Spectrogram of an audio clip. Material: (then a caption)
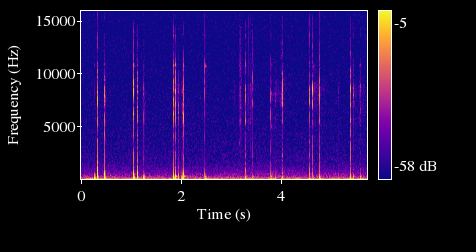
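Plastic. Long fingernails tap and click on a single small hollow red glitter plastic Christmas bauble held between the fingers. The result is an irregular string of short, dry clicks with crisp, bright tops and almost no ring, some landing in quick pairs, over a low, steady hum.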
